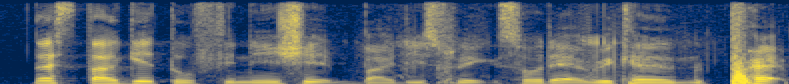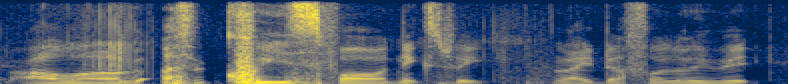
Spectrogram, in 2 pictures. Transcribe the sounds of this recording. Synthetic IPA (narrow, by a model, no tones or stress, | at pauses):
lɛtstaɡətːufiniʃit̚bajdiswik̚sodɛt̚wikʰɛ̃npʰɹɛp̚awəkʰwisfɔnɛkstwik̚lajk̚dəfɔloĩŋwik̚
